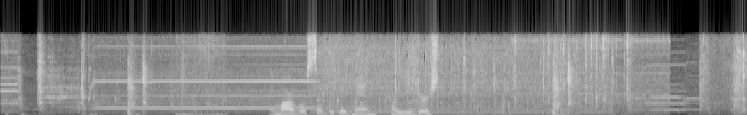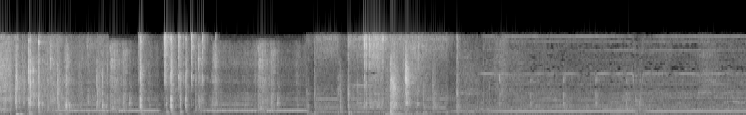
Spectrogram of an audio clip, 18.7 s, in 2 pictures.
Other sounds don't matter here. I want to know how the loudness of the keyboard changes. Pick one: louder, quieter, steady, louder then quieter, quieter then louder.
louder.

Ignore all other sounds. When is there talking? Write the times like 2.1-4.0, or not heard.
3.4-5.5.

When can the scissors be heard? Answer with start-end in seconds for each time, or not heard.
2.1-2.9, 14.1-14.8.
